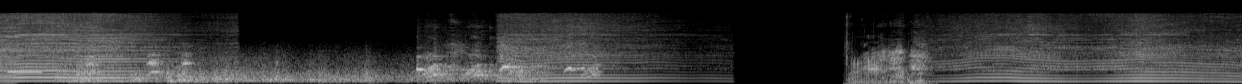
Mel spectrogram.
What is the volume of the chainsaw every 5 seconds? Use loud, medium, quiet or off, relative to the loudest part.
loud, medium, medium.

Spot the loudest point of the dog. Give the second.
5 s.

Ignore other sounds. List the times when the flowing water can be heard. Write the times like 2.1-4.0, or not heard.
not heard.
